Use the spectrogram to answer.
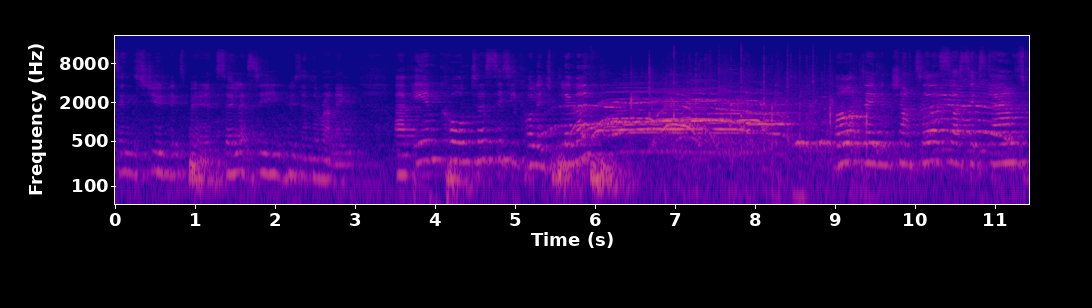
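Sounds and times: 
speech: 0:00.0 - 0:07.0, 0:09.0 - 0:11.4
small crowd cheering and whooping: 0:05.4 - 0:11.3
sharp claps: 0:06.4 - 0:09.6
overlapping voices: 0:06.6 - 0:11.4.

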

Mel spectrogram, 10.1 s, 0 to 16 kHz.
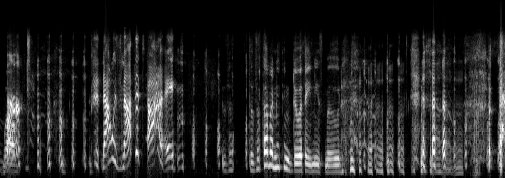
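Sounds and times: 
short voiced sounds from the coughing person: 0:00.0 - 0:05.5, 0:07.5 - 0:09.9
speech: 0:00.5 - 0:00.9, 0:02.0 - 0:03.9, 0:04.5 - 0:09.8
laughter: 0:00.5 - 0:10.0
person coughing in harsh breathy bursts: 0:07.2 - 0:10.0.

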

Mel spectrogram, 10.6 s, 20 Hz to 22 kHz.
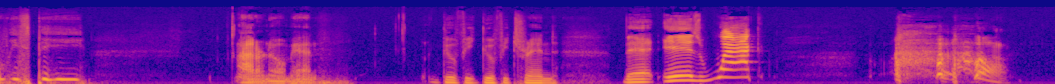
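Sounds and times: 
speech: 0:00.0 - 0:01.0, 0:02.4 - 0:03.4, 0:04.4 - 0:07.3, 0:09.8 - 0:10.1
person coughing raspily: 0:08.9 - 0:10.1.

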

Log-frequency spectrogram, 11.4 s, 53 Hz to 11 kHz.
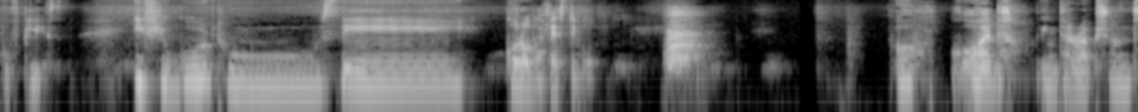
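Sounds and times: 
speech: 0:00.1 - 0:00.6, 0:01.3 - 0:06.0, 0:09.0 - 0:11.3
dog barking: 0:06.1 - 0:08.0.

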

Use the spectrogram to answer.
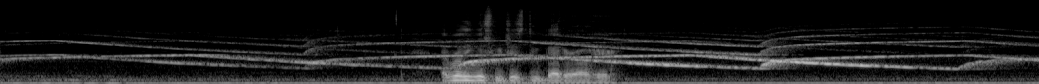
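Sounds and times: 
emergency vehicle siren wailing outside a window: 0:00.0 - 0:10.3
low rumble of traffic: 0:00.0 - 0:10.3
speech: 0:04.4 - 0:06.3.

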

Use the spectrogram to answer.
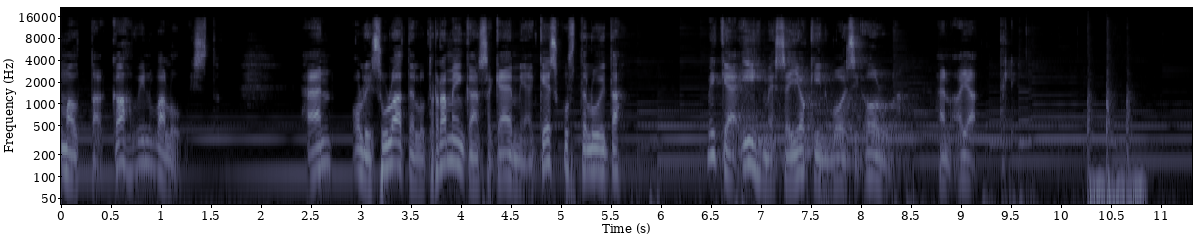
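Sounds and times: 
speech: 0:00.0 - 0:05.8, 0:06.4 - 0:09.5
knocking on a door: 0:10.2 - 0:10.9.

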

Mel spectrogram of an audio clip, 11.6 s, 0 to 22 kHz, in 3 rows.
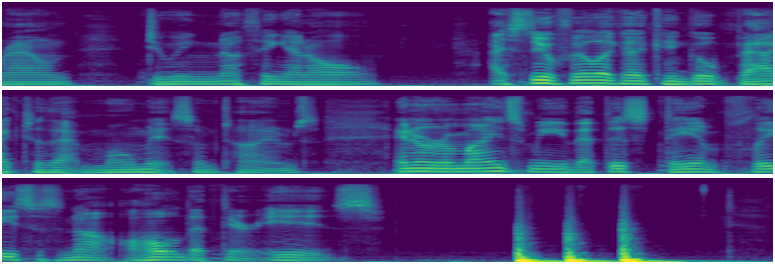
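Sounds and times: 
speech: 0:00.0 - 0:09.6
knocking on a wooden door: 0:10.3 - 0:11.2.

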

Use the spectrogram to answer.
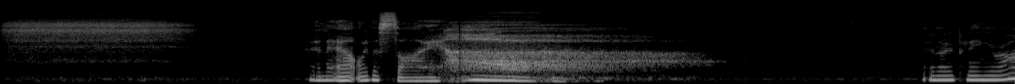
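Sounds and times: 
deep inhale during guided breathing: 0:00.0 - 0:02.1, 0:04.5 - 0:07.3
speech: 0:03.1 - 0:05.8, 0:09.5 - 0:10.1.

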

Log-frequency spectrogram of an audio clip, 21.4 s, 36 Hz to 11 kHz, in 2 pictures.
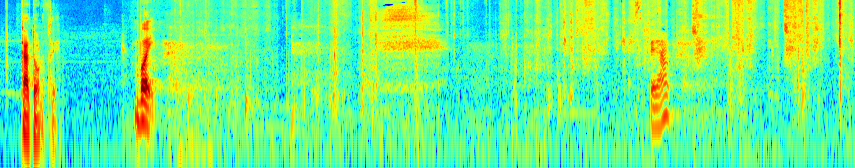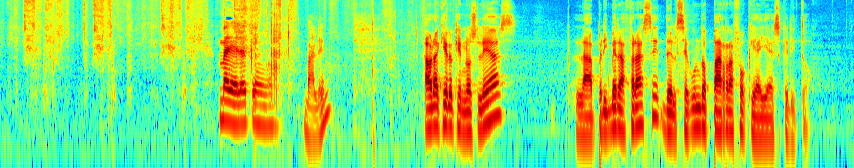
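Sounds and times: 
speech: 0:00.3 - 0:00.8, 0:01.7 - 0:02.2, 0:08.1 - 0:08.8, 0:13.4 - 0:15.0, 0:16.0 - 0:17.1, 0:17.9 - 0:20.9
book pages flipping: 0:02.3 - 0:16.0.

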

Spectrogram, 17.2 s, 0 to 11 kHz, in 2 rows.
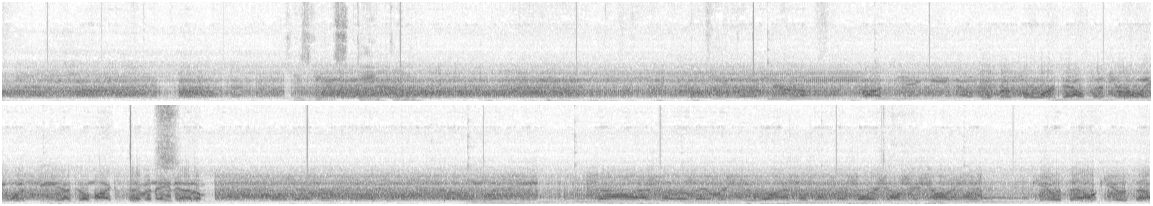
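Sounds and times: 
overlapping voices of callers in an amateur radio pileup: 0:00.0 - 0:17.2
speech: 0:02.2 - 0:03.2, 0:08.0 - 0:08.6.

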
